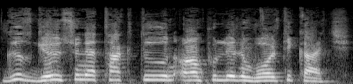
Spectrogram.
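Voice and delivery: put-on slow, drawn-out Laz accent reading; Laz-accented recital, word by word. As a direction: read it slowly in a Laz dialect. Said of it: "Laz şivesiyle diyor".

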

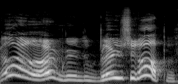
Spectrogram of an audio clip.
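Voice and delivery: high, hammed-up villain voice; mock a game villain way up high; Vayne Solidor. Villain announcing his plan, high-pitched mock voice. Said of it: "Vayne Solidor going".

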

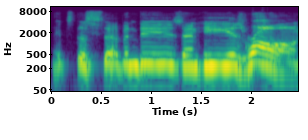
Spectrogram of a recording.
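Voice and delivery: high, slow, building to a loud verdict; game-show announcer. Pretend. Host announcing contestant's first wrong answer, mock-dramatic and loud. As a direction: stretch out the big reveal.

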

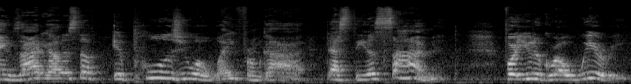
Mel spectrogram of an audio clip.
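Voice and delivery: usual speaking voice

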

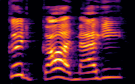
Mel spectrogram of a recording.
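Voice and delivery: loud furious cry; exclamation. A narrator's reading. Stephen hearing Maggie will go back, loud outburst. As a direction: burst out at her, loud.

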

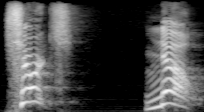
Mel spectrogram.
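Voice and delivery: mock the daughter's plea angrily; drunk father yelling. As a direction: drunk dad's scornful yell. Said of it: "And he said".

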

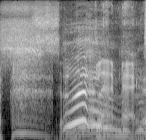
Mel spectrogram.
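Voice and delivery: slow mock-dramatic echo; mocking slow repeat. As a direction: stretch it out like a dirty joke. Mocking the movie line.

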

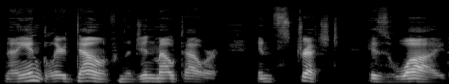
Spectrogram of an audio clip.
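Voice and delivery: usual speaking voice

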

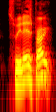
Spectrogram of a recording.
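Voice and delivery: laid-back Kiwi bloke. Retold or imitated. Retold casual reply to fan.

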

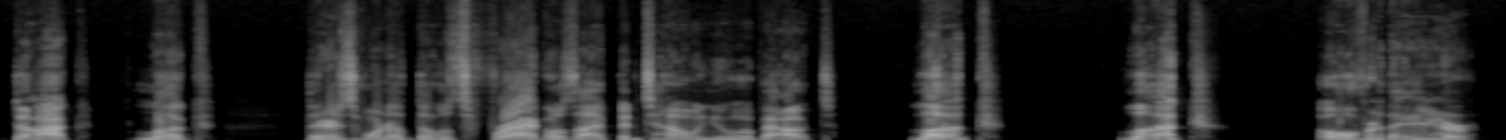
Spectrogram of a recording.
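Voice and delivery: high, insistent dog's voice; high-pitched, pressing pleas to look; excited barking. A narrator's reading. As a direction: urgently yap for attention. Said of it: "he barked".

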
